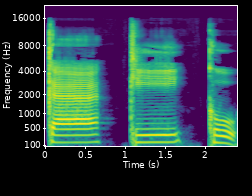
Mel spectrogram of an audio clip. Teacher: Karena huruf kaf punya sifat hams, yaitu mengalir nafas. Yang keluar karakternya percikan. · Pangkal lidah, lihat titik yang berwarna putih. Nah, huruf kaf itu nempel di langit-langit yang lunak dan yang keras. Sehingga ketika dilafalkan, dia akan mengeluarkan percikan nafas.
